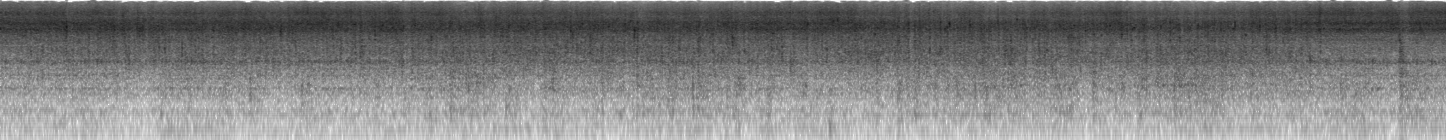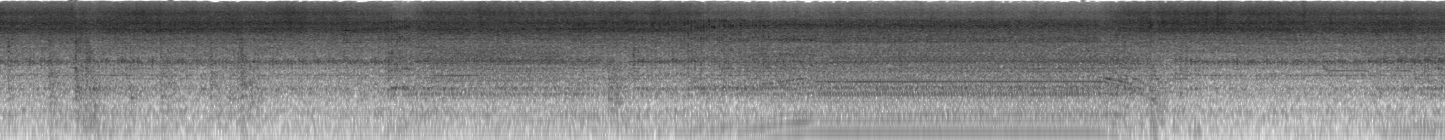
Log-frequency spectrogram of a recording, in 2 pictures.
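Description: A train running, with steady loud noise and hiss throughout. About two thirds of the way through, an engine note rises, holds for a few seconds and then drops away.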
